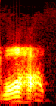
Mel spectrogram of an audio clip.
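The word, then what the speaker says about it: Wauchope: really weird it's spelled w-a-u-c-h-o-p-e but how it's pronounced as wahab wobb's plantation right so i don't know how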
